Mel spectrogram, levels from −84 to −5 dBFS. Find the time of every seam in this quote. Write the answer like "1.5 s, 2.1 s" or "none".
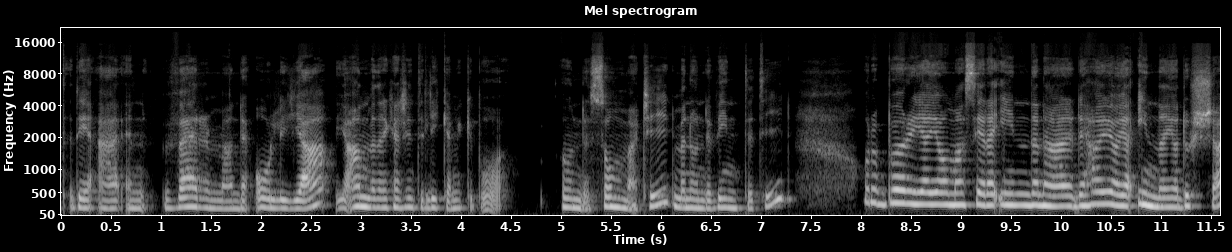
2.7 s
